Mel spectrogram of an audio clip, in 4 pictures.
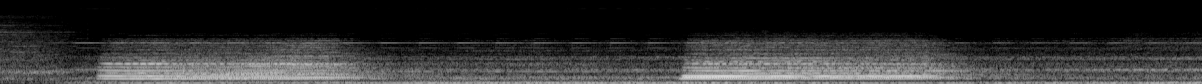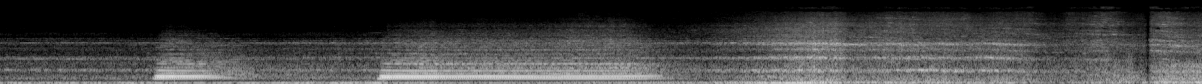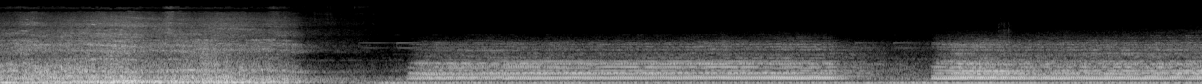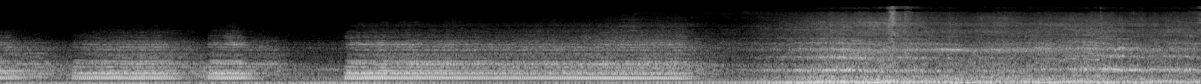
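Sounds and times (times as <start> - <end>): wheels rattling on rail: 0.0 - 1.1, 3.2 - 28.3, 41.0 - 48.0
locomotive air horn blasts: 1.0 - 3.6, 6.8 - 9.6, 13.6 - 14.6, 15.8 - 18.8, 28.1 - 32.6, 33.4 - 43.2.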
